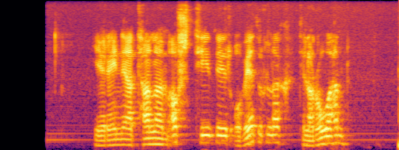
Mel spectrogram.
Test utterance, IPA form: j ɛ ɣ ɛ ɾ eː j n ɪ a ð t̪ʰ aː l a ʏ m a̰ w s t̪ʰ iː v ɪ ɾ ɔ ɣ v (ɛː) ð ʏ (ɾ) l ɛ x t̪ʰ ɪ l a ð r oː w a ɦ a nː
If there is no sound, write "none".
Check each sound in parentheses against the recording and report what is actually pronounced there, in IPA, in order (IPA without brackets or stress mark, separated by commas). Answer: ɛː, ɾ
